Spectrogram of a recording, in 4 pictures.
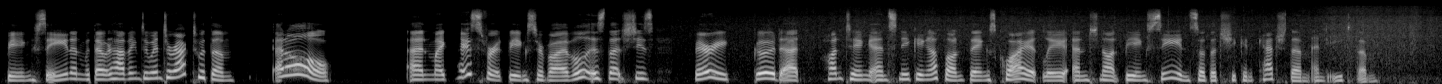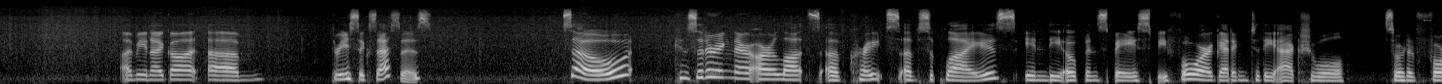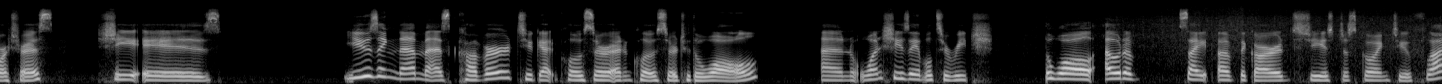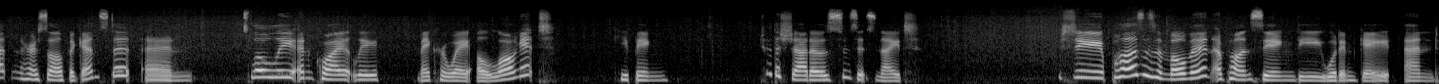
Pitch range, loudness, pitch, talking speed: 190-255 Hz, -20 LUFS, 210 Hz, 140 wpm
